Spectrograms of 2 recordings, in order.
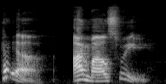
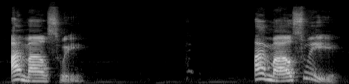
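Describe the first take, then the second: First: Hyped channel intro. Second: Slightly louder practice takes; intro voice retakes. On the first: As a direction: sell your name like a YouTube intro. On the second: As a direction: try the intro line once more. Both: Shown as a demonstration. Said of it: "take a couple deep breaths and go".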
